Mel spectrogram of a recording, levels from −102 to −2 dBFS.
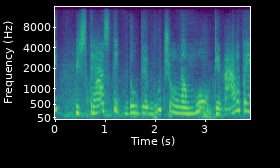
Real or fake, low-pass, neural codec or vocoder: fake; 14.4 kHz; codec, 44.1 kHz, 0.9 kbps, DAC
